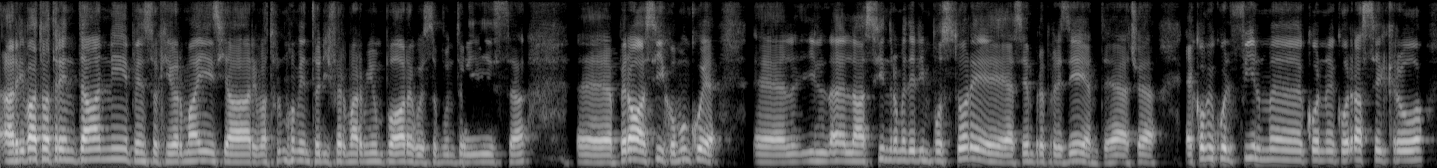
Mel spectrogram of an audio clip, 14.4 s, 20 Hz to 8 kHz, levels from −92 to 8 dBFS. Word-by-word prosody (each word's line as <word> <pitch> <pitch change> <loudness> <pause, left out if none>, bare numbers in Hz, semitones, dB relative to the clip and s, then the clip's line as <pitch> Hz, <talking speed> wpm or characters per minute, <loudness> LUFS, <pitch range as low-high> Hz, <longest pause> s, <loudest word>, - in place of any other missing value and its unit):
arrivato 180 +4 +7
a - - +8
30 180 -3 0
anni 185 +1 +3
penso 155 -2 -3
che 145 0 -5
ormai 155 +2 +1
sia 140 -2 +3
arrivato 135 +1 -1
il - - -13
momento 160 -3 -4
di 145 -1 -10
fermarmi 145 0 -1
un 150 -1 -5
po' 145 0 +4
da 145 - 0
questo 130 -1 -5
punto 130 +1 -9
di 135 0 -6
vista, 135 +1 -4 0.5
ehm, 130 -1 +2
però 175 +2 +7
sì 180 +4 -4
comunque, 185 - 0 0.3
ehm, 135 0 -1
i 150 - -11
il 150 0 -5
l 155 0 0
la 150 -1 +2
sindrome 175 +2 -4
dell'impostore 160 -3 0
è - - 0
sempre 145 0 -4
presente 135 -3 -4 0.2
eh; 125 - -3
cioè, 130 -3 -2 0.3
è 135 - -2
come 195 +3 +1
quel 195 -1 +1
film 180 -4 -3
con 165 -1 -3
con 160 0 0
Russell 175 -1 0
Crowe 165 +2 +1
155 Hz, 185 wpm, -23 LUFS, 140-175 Hz, 0.5 s, a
